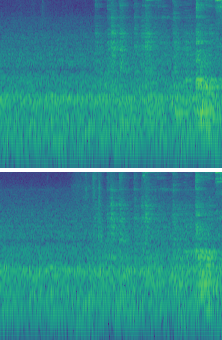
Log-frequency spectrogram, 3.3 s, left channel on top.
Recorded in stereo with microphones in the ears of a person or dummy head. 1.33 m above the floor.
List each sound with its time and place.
1.4 s keys jangling: 55° right (ahead or behind), 1.6 m; by 3.4 s 80° right, 3.5 m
